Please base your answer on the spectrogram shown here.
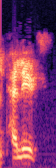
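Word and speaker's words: phthalates: उसके बाद ये केमिकल लीच करता है जिसमें मेन केमिकल है BSA, बिस्फेनॉल ए, दूसरा केमिकल थैलेट्स, पी साइलेंट है, PTHALATES, थैलेट्स।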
